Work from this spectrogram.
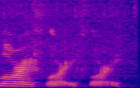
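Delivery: ordinary delivery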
